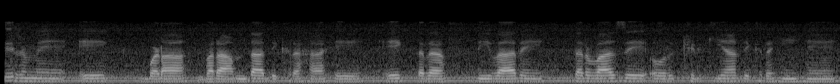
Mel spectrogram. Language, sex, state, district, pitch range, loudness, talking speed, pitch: Hindi, female, Maharashtra, Nagpur, 130-150 Hz, -30 LUFS, 120 wpm, 140 Hz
